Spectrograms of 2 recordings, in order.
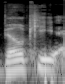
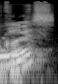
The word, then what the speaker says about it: Bilquis: Is it Bilkey Ebeli? – Bilquis? – Bilquis? Bilkeys? – Yeah, you got it.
